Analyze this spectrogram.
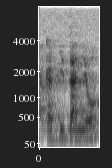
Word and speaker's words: Capitanio: Aujourd'hui, on a le plaisir et l'honneur de recevoir Capitagno. J'ai bien dit? Oui, absolument bien Ouh. dit. Je m'étais préparé.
